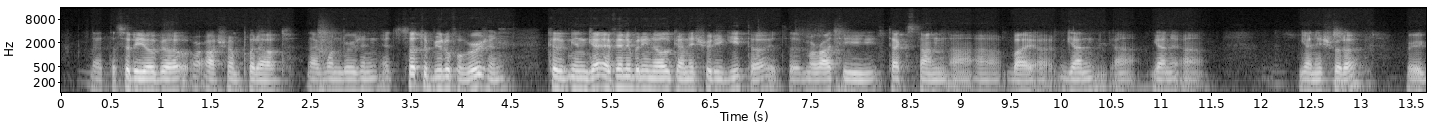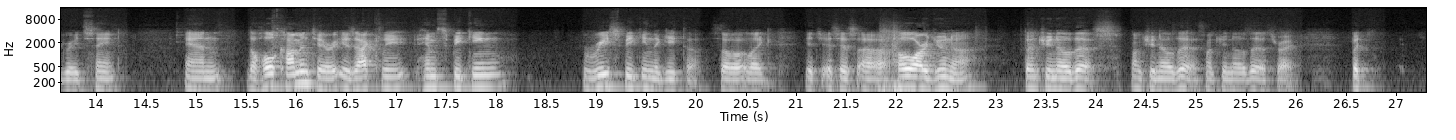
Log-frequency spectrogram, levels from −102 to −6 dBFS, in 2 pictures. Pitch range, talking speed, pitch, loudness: 120-140 Hz, 155 wpm, 125 Hz, -24 LUFS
